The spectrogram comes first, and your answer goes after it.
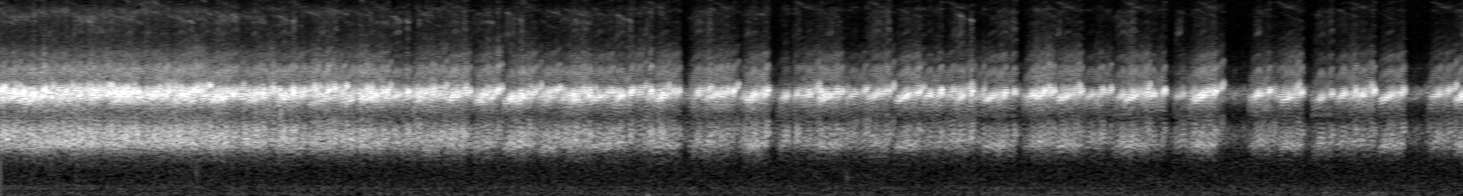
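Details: Frog chorus that starts as a continuous trilling wall, then breaks up into quick pulsed bursts with short gaps, about three calls per second in the second half.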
